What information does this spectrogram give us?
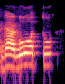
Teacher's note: Como se fosse um R de garganta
